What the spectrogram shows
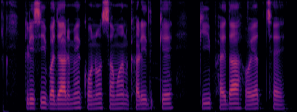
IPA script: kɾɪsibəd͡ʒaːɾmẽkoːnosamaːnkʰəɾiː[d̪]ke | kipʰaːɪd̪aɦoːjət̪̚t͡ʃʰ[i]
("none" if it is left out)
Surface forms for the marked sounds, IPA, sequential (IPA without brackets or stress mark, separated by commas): d̪, ɛ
